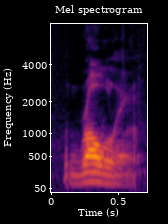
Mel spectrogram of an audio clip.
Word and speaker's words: Rowling: pronounced it is pronounced Rowling and we know this because JK Rowling herself gone on record as saying multiple interviews pronounce my name as if you're saying the word rolling I'm not really gonna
